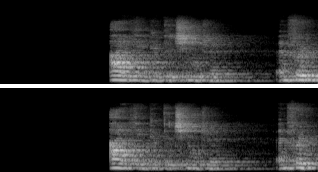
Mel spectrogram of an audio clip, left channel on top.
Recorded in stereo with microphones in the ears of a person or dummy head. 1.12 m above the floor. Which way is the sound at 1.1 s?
40° right (ahead or behind).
